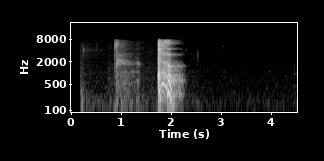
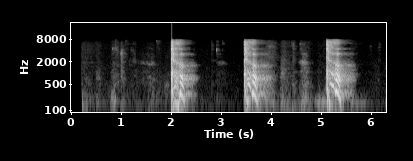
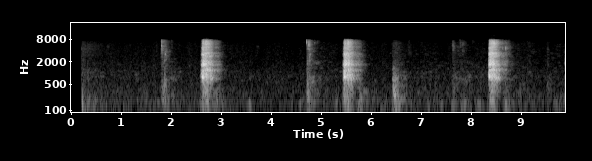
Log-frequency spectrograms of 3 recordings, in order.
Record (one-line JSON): {"cough_length": "4.5 s", "cough_amplitude": 31208, "cough_signal_mean_std_ratio": 0.2, "three_cough_length": "6.3 s", "three_cough_amplitude": 32767, "three_cough_signal_mean_std_ratio": 0.3, "exhalation_length": "9.9 s", "exhalation_amplitude": 30147, "exhalation_signal_mean_std_ratio": 0.2, "survey_phase": "beta (2021-08-13 to 2022-03-07)", "age": "45-64", "gender": "Female", "wearing_mask": "No", "symptom_none": true, "smoker_status": "Never smoked", "respiratory_condition_asthma": false, "respiratory_condition_other": false, "recruitment_source": "REACT", "submission_delay": "4 days", "covid_test_result": "Negative", "covid_test_method": "RT-qPCR", "influenza_a_test_result": "Negative", "influenza_b_test_result": "Negative"}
